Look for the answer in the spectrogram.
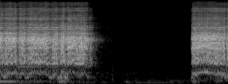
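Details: Ford Transit with previous remap and delete attempts: EGR valve actuator motor whirs, cuts out for about a second, then restarts after a tap; EGR valve sticking intermittently, motor current draw monitored.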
